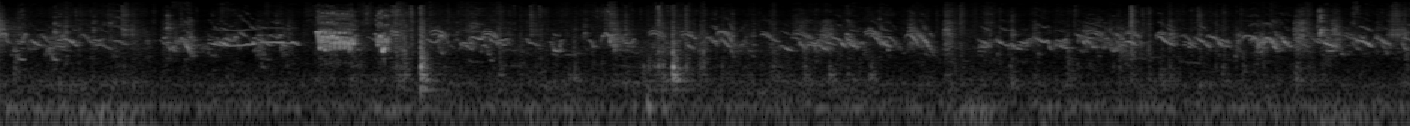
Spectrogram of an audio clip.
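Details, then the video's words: Chicks eating and playing: rapid, crowded high peeps sliding downward, about three per second, mixed with pecking clicks and a few louder taps. "Cute Little Chicks Chirping Sounds"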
